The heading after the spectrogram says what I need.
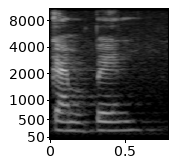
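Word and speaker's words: campaign: पहले जी आया है कैंपेन में इसका हम ग ऐसा उच्चारण नहीं करते हैं सिर्फ कैंपेन ऐसे बोलते हैं रिजाइन रिजाइन में भी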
